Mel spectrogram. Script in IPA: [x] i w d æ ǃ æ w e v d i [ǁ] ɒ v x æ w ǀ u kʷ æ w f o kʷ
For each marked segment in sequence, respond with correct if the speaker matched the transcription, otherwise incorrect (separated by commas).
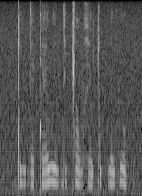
incorrect, correct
